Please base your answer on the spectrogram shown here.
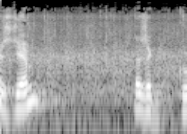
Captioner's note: applause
